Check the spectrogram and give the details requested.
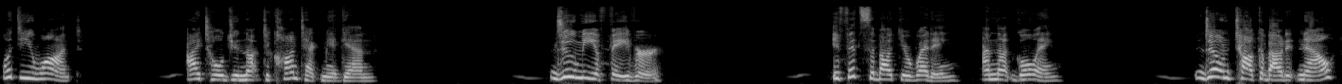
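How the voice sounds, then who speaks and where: A woman's voice: fairly high pitch, lively intonation, takes it slowly, long pauses, no room sound, faint music behind. Woman playing a cold, curt young woman. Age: young adult. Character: cold, firm young woman, estranged daughter. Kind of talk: animated story voice.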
